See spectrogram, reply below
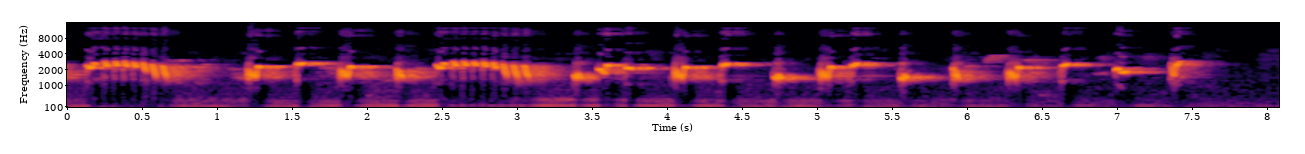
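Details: Yellow-vented bulbul in the wild in full, loud song, giving quick chortling phrases of mellow, slurred notes that drop and rise, packed closely together, with a faint low rumble underneath.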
